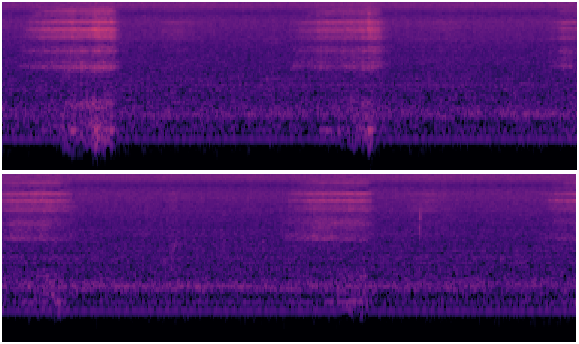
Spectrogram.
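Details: Sleeping Greater Swiss Mountain Dog snoring in a quiet room: soft rasping breaths return about every three and a half seconds, each airy hiss lasting under a second, with faint low rumbles at the loudest ones.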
